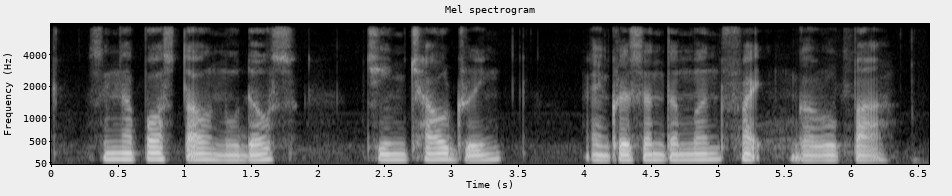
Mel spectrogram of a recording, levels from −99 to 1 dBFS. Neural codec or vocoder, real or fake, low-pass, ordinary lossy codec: autoencoder, 48 kHz, 128 numbers a frame, DAC-VAE, trained on Japanese speech; fake; 7.2 kHz; none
